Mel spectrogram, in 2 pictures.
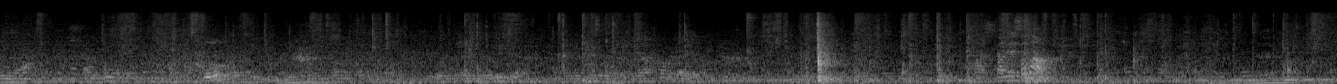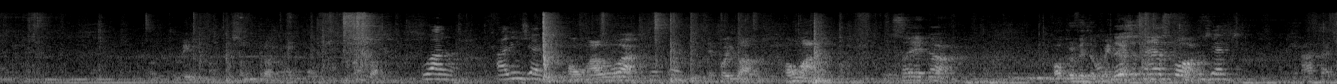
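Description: Bare feet shuffle and slap on a mat.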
